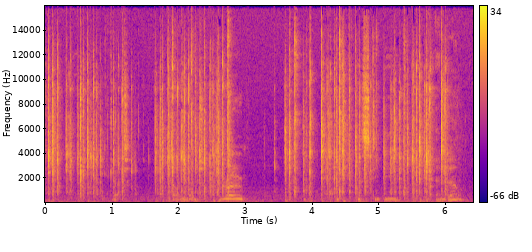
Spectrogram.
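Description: Fast typing on a computer keyboard: a rapid, uneven run of key clicks with a short pause about halfway through.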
